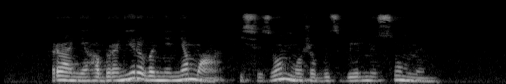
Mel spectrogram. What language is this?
Belarusian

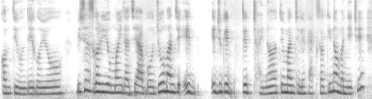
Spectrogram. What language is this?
Nepali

